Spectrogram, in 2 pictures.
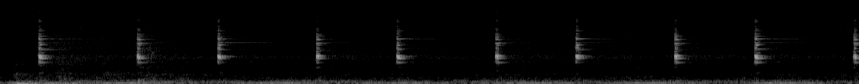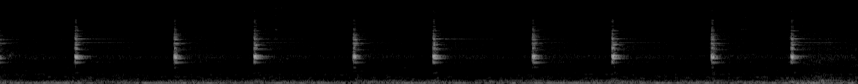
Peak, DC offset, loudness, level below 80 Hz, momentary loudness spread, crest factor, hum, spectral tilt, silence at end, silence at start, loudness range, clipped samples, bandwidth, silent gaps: -16 dBFS; under 0.1%; -36 LUFS; -50 dBFS; 20 LU; 26 dB; none; -2.5 dB/octave; 0 s; 0 s; 2 LU; under 0.1%; 16 kHz; none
